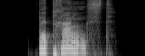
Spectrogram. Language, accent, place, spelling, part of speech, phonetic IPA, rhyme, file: German, Germany, Berlin, betrankst, verb, [bəˈtʁaŋkst], -aŋkst, De-betrankst.ogg
- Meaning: second-person singular preterite of betrinken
